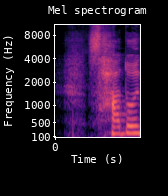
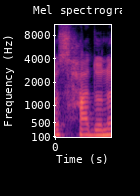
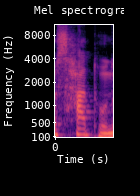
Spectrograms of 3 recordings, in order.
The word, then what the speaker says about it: 사돈: 'Sadon' 은 표준어 이고 , 'sadun' 은 비표 준어 입니다 . 양모음 은 서로 붙어야 하는 거 죠 ? ' 사둔 ' 이라 고 발음 하면 이는 양 모음 이고 , 이는 음모음 입니다 . 그래서 서로 일치 하지 않기 때문 에 ' 사둔 ' 이 아니라 ' 사돈 ' 이라 고 하는 것 입니다 .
